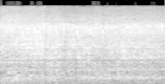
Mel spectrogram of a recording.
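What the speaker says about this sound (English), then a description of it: "What I don't want to do is move it around once it starts to sizzle" Steady, broad sizzle of chicken frying in a hot pan, loud and continuous with no pauses or voices.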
